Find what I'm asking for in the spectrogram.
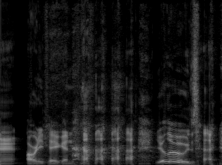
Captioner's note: some laughter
